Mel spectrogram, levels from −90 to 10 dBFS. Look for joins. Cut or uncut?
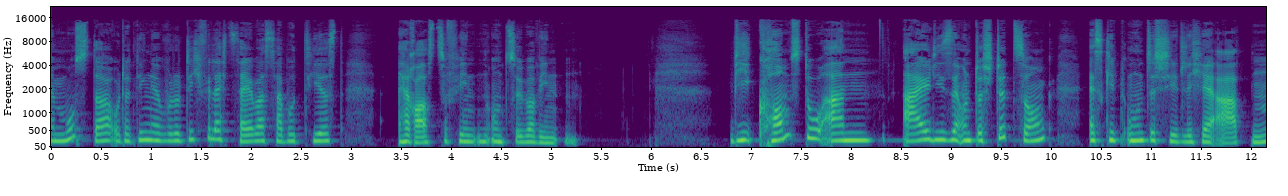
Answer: uncut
